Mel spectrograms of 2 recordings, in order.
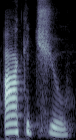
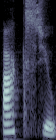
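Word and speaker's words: actio: tem som de ser você não pode falar aqui tio é Acácio dá-se a pronúncia correta é axew aqui do latim akcio outra aberratio delicti o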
